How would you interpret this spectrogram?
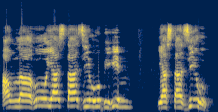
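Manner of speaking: slow careful Arabic recitation of yastazi'u; Arabic example recited. Shown as a demonstration. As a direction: spell out "yastazi'u" slowly, each syllable clear. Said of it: "Contoh lagi".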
